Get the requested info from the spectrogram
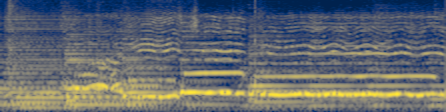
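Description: Live amateur band playing a slow song: strummed acoustic guitar under a sung melody with a wide vibrato, with a small wind instrument holding steady notes above it.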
